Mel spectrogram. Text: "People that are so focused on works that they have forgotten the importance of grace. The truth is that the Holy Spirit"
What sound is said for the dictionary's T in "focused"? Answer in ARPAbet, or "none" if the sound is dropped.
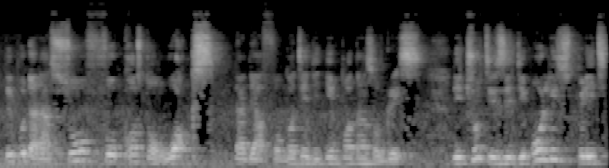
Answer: T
